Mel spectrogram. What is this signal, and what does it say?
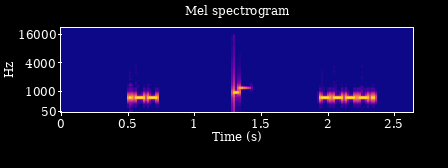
Morse code, heard as a keyed tone, about 50 wpm, 700 Hz. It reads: W 9
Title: Single Letter-Number - Rapid-Fire 50wpm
